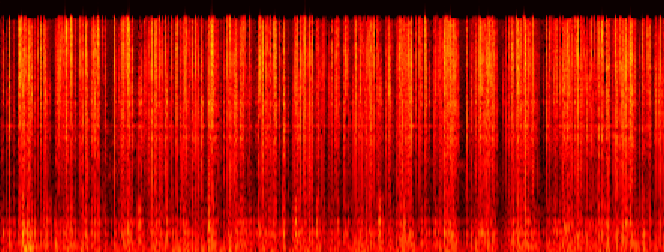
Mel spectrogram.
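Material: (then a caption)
Steel mesh. Long acrylic nails scratch a hollow steel mesh microphone grille up close, producing a continuous, dense raspy scraping. The sound is heavy and rumbling in the low end, with a thin bright hiss above. It keeps a steady level for the whole clip, with only brief dips.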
